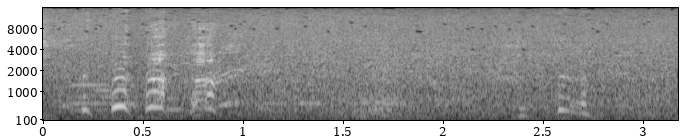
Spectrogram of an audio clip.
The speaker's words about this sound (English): And pissing down, and it's raining. It's pissing down rain.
